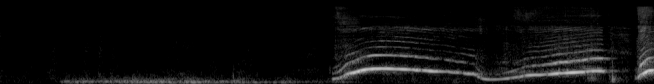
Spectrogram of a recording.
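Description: A child's voice stretching out one long, wavering 'It's—', its pitch falling, dipping and climbing again, starting about three seconds in and running for almost three seconds. Before it comes a faint low rumble.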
